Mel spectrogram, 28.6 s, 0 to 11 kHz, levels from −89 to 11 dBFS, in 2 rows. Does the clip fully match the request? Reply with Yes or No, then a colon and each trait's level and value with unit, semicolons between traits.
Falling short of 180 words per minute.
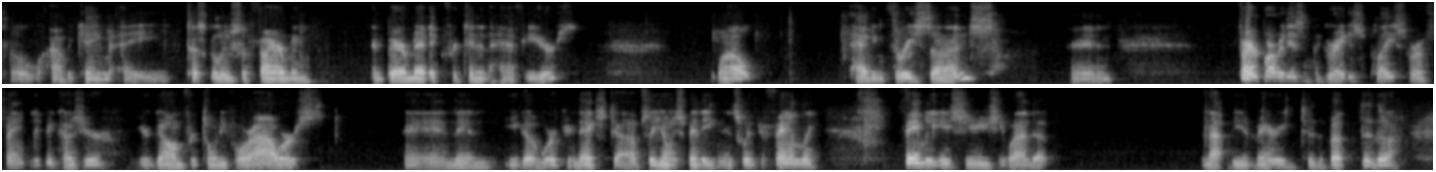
Yes: slow, 135 wpm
